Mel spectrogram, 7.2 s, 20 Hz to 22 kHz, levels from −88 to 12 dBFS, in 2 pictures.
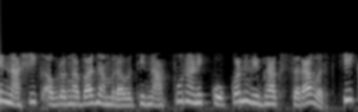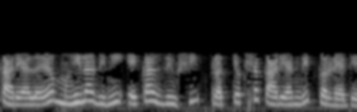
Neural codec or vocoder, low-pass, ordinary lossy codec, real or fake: none; 3.6 kHz; none; real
